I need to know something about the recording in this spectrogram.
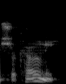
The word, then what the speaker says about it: Cercone: We have a special guest here today, Jason Cercone. I want to make sure I pronounce that right. I originally, on our pregame, I was calling him Cercone. So I got that right.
